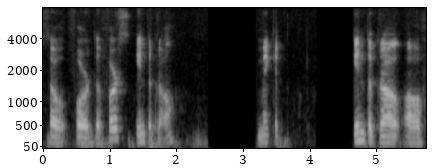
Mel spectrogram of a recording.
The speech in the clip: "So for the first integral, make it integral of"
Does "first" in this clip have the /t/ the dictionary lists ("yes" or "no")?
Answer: yes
